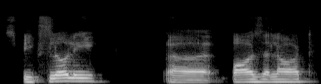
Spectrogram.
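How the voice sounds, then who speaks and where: A man's voice: mid-range voice, slow pace, lo-fi sound. A young man from India with an Indian English accent, a stand-up comedian explaining his craft in a casual interview, step by step with many fillers. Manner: explains in steady steps, with frequent uh fillers.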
